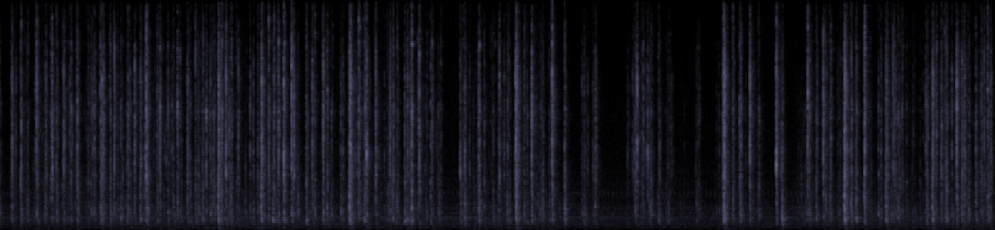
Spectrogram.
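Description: Both hands type rapidly on a pink plastic computer keyboard with white keys, tapping with long nails and fingertips. The result is a dense, steady stream of bright, crisp clicks and taps with very short decay and almost no low end.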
